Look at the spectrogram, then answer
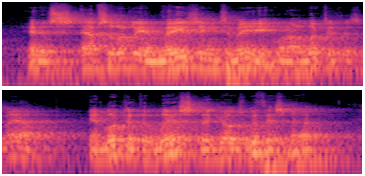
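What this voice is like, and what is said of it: Southern American accent. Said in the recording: “you probably can tell by my accent, I didn't grow up in the North. I grew up in the South.”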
